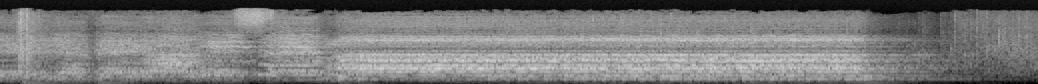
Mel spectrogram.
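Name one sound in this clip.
A large mixed choir sings together in a big echoing hall and holds a final chord.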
